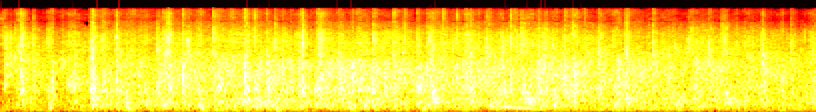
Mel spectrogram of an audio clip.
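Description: Audience applauding: a steady clatter of many hands clapping.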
